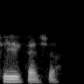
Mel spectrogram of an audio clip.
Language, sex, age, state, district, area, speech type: Kashmiri, male, 18-30, Jammu and Kashmir, Shopian, urban, conversation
